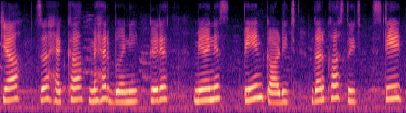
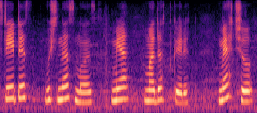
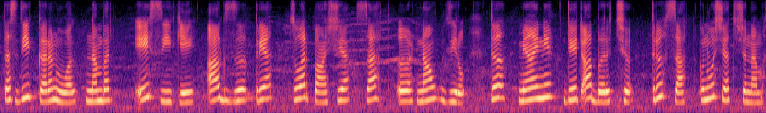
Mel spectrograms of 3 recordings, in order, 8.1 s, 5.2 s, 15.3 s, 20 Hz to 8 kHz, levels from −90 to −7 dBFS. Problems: constant background noise, continuous background conversations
